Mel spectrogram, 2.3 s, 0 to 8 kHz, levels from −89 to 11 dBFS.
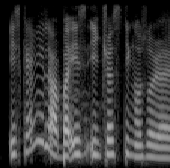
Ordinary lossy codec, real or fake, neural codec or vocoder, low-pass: none; real; none; 7.2 kHz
